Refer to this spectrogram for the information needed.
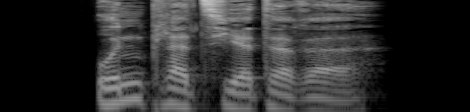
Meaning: inflection of unplaciert: 1. strong/mixed nominative/accusative feminine singular comparative degree 2. strong nominative/accusative plural comparative degree
- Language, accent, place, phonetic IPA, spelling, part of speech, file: German, Germany, Berlin, [ˈʊnplasiːɐ̯təʁə], unplaciertere, adjective, De-unplaciertere.ogg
